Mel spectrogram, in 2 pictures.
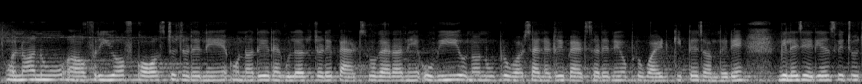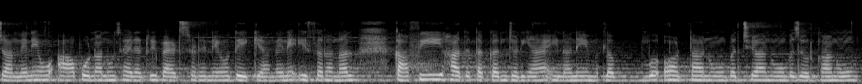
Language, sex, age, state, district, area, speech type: Punjabi, female, 30-45, Punjab, Tarn Taran, urban, spontaneous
